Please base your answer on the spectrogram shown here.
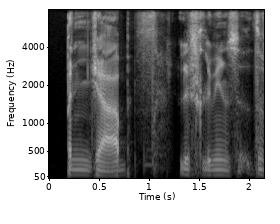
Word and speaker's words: Punjab: So the Panjab, which in Hindi and Urdu pronounced Punjab, literally means the 5 waters.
